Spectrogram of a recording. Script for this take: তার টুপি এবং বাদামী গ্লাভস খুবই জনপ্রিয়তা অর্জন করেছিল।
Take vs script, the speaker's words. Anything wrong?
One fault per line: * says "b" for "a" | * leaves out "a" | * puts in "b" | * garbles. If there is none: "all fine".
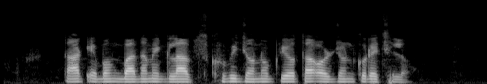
* leaves out "টুপি"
